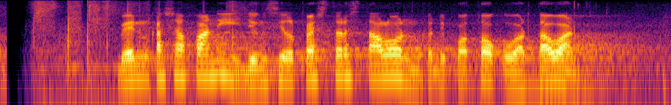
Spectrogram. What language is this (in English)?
Sundanese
